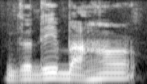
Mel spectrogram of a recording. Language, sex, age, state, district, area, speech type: Assamese, male, 30-45, Assam, Sivasagar, rural, spontaneous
